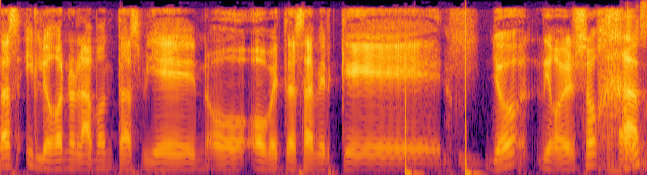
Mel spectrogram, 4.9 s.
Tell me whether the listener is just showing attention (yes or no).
yes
